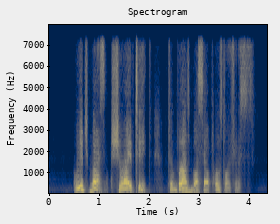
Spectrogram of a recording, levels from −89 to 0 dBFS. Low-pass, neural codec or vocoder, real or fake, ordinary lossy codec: 7.2 kHz; codec, 16 kHz, 0.5 kbps, FreqCodec, smaller model; fake; none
